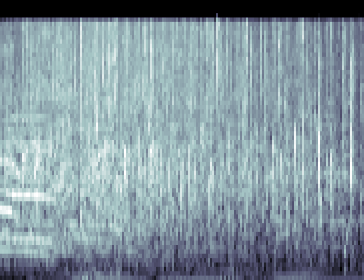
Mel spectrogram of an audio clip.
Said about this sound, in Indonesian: Kita beri tepuk tangan dong untuk Aki.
